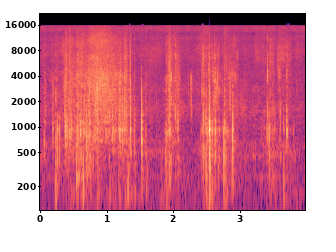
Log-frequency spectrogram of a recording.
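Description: Bare fingertips and palms dig into a basin piled with dry, fine red dirt and small crumbly clods, loose and solid with no water, crushing the clumps and rubbing the soil through the fingers. The result is a dry crumbling and crunching sound: a hushed, grainy rustle broken by short, sharp crackles, with a louder snap near the middle.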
